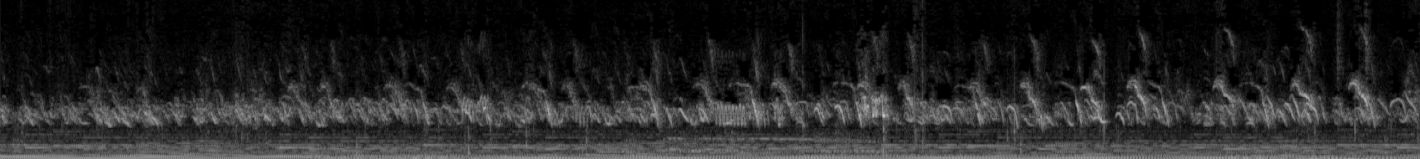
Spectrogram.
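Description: A crowd of baby chicks peeping nonstop: many overlapping short, high, falling chirps from dozens of chicks at once.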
